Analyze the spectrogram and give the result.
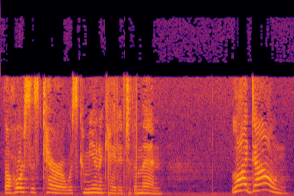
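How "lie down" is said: high, loud shouted command; alarmed officer's yell; urgent shout. A narrator's reading. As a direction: yell it to make everyone drop. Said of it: "shouted the adjutant".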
